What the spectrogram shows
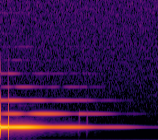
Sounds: piano, keyboard (musical), musical instrument, music

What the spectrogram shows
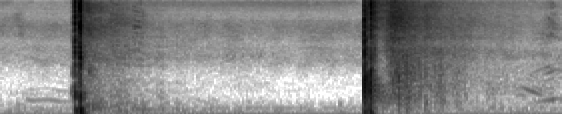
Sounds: fireworks, explosion

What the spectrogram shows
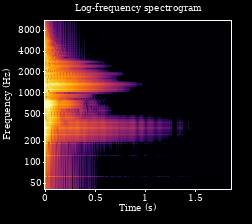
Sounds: percussion, drum, musical instrument, music, snare drum

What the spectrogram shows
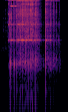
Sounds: glass, coin (dropping), domestic sounds

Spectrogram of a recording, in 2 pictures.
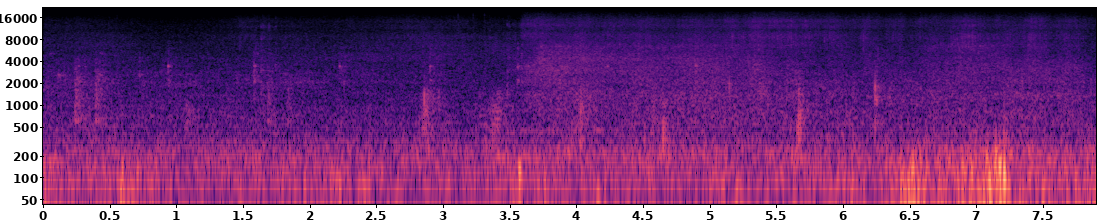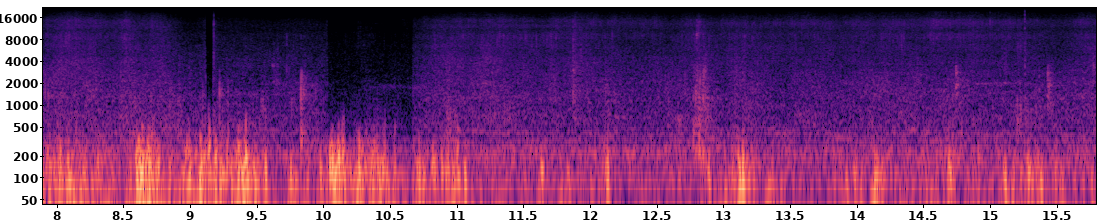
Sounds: water, wind, ocean

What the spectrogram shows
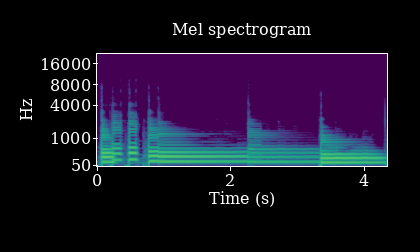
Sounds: music, plucked string instrument, musical instrument, guitar

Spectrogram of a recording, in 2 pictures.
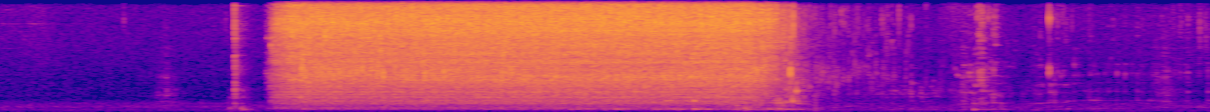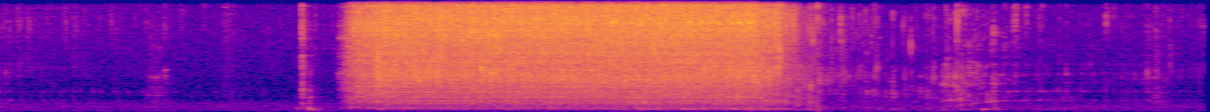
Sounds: faucet, domestic sounds

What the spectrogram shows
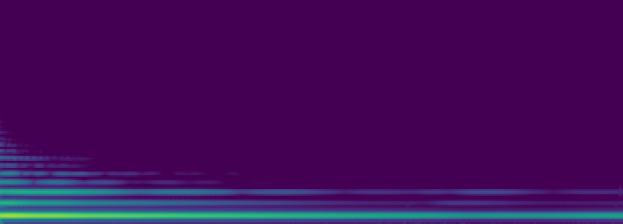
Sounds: music, musical instrument, plucked string instrument, guitar, bass guitar

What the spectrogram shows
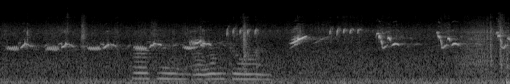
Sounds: bird song, animal, wild animals, bird

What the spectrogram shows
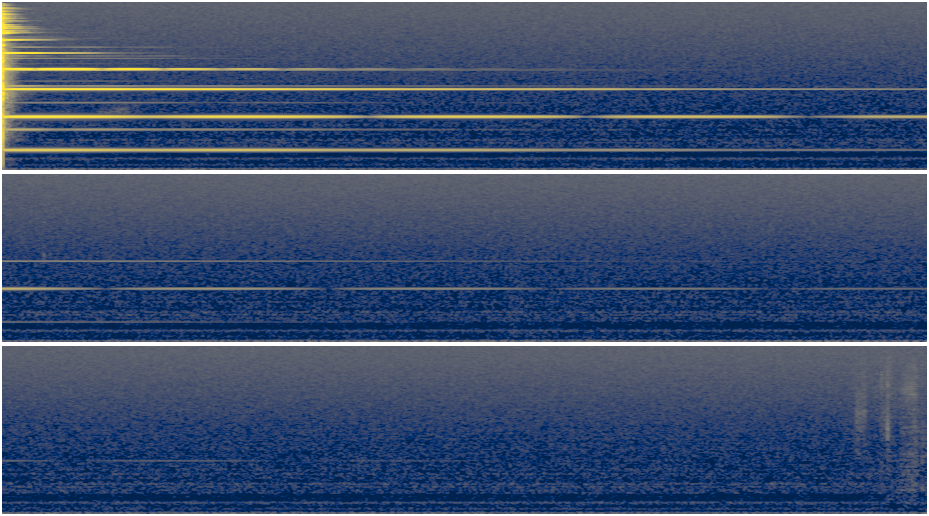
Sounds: music, musical instrument

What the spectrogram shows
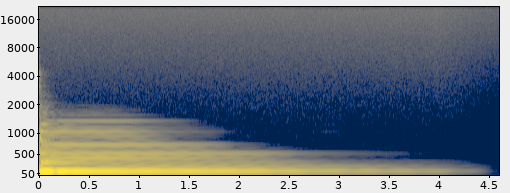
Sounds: music, bowed string instrument, musical instrument

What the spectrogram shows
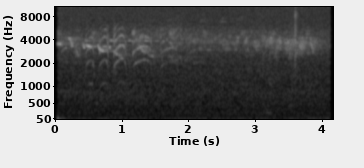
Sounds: animal, gull, bird, wild animals

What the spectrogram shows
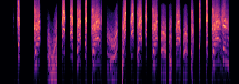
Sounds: scratching (performance technique), musical instrument, music

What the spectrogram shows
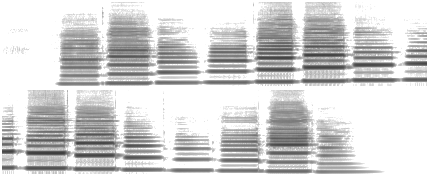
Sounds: musical instrument, music, woodwind instrument

